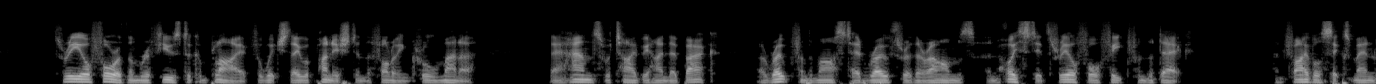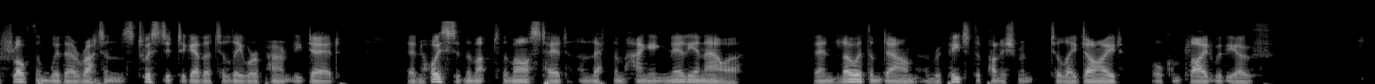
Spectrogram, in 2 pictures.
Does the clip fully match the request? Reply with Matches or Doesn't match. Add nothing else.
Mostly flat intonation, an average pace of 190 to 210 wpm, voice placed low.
Matches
